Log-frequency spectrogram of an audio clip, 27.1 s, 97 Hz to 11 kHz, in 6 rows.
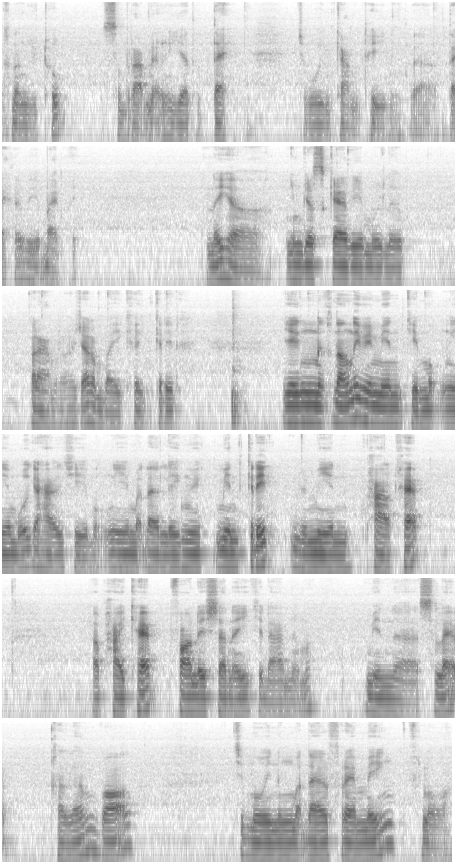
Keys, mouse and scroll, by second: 1.4 middle click, 3.9 shift+middle click, 4.6-5.6 scroll down 1.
